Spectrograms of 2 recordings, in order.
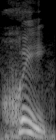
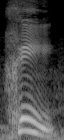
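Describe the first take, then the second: First: The syllable starts with rounded, forward lips. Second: The syllable starts with spread, unrounded lips. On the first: The speaker calls it right. "tapi khi. Tetap ke depan dulu mulutnya baru ditarik ke bawah" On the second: The speaker calls it wrong. "tidak khi"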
